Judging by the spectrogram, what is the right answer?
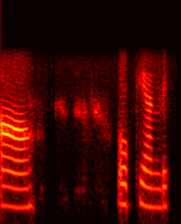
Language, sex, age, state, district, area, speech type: Telugu, female, 30-45, Andhra Pradesh, Srikakulam, urban, conversation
